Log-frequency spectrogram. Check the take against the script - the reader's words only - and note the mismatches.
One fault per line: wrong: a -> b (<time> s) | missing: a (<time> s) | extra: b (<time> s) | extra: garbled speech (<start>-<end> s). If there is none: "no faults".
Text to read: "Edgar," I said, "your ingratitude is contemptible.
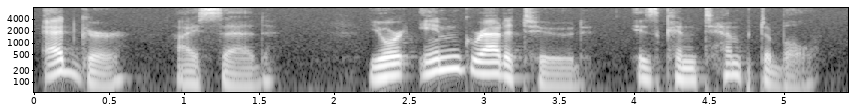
no faults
